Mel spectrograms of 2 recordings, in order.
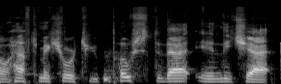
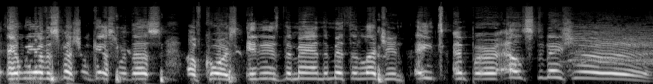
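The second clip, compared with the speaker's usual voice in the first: raised, ringing guest introduction; announcer intro; 9 semitones higher, 6 dB louder than usual. Real, not acted. Host introducing a special guest to viewers, hyped announcer voice. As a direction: build up the guest like a ring announcer, higher and louder.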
